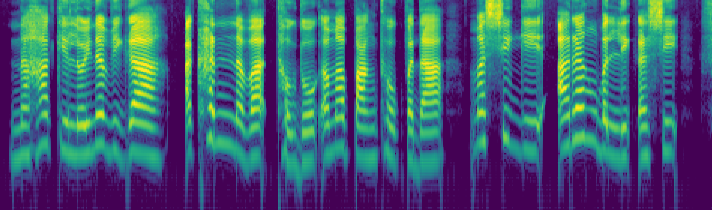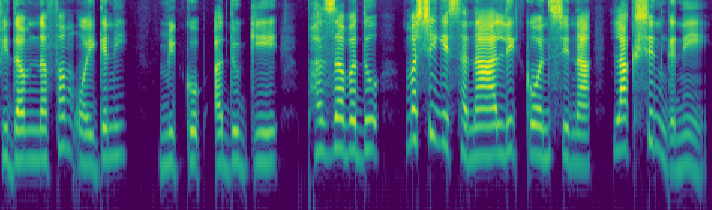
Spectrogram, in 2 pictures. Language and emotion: Manipuri, happy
